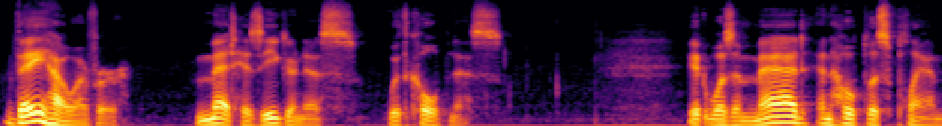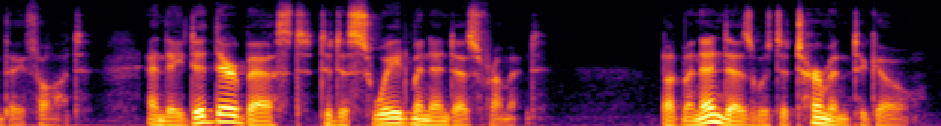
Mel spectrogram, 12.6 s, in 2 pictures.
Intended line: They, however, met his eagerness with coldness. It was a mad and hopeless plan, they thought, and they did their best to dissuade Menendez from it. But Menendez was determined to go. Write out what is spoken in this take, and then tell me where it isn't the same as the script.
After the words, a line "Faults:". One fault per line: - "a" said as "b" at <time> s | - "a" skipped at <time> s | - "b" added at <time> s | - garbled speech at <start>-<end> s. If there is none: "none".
They, however, met his eagerness with coldness. It was a mad and hopeless plan, they thought, and they did their best to dissuade Menendez from it. But Menendez was determined to go.
Faults:
none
